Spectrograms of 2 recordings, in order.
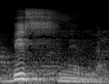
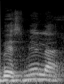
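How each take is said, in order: First: Bismillah with a clean i, a bit lower; the corrected bismillah, i kept pure; correct I vowel. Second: Bismillah said as besmela, with muddy e vowels; the wrong way, bismillah sounding like besmela. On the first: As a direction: say bismillah with clear i sounds. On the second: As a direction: say bismillah with a lax e in place of i. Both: Shown as a demonstration. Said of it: "Jangan juga bismillah".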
